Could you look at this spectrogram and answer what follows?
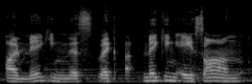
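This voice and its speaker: A man hosts a casual talk podcast with an informal, easygoing way of speaking. His voice is bright and forward and sits a bit higher than average. Faint music plays behind him. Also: flat delivery, moderate pace. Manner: informal, laughs easily. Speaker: podcast host, show creator. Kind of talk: casual banter and discussion.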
